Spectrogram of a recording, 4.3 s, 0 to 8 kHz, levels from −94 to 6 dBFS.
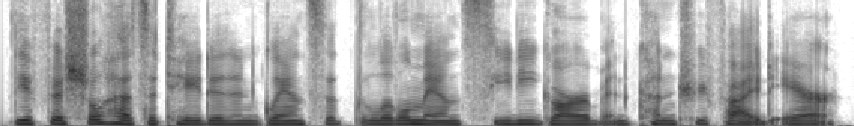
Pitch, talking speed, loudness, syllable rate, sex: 185 Hz, 195 wpm, -19 LUFS, 5.8 syllables/s, female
